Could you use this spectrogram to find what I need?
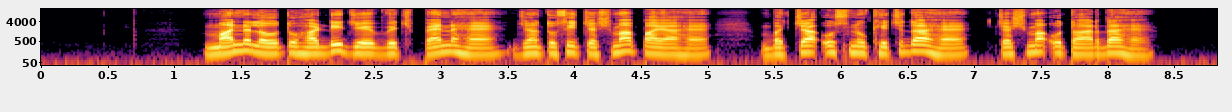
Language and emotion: Punjabi, neutral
